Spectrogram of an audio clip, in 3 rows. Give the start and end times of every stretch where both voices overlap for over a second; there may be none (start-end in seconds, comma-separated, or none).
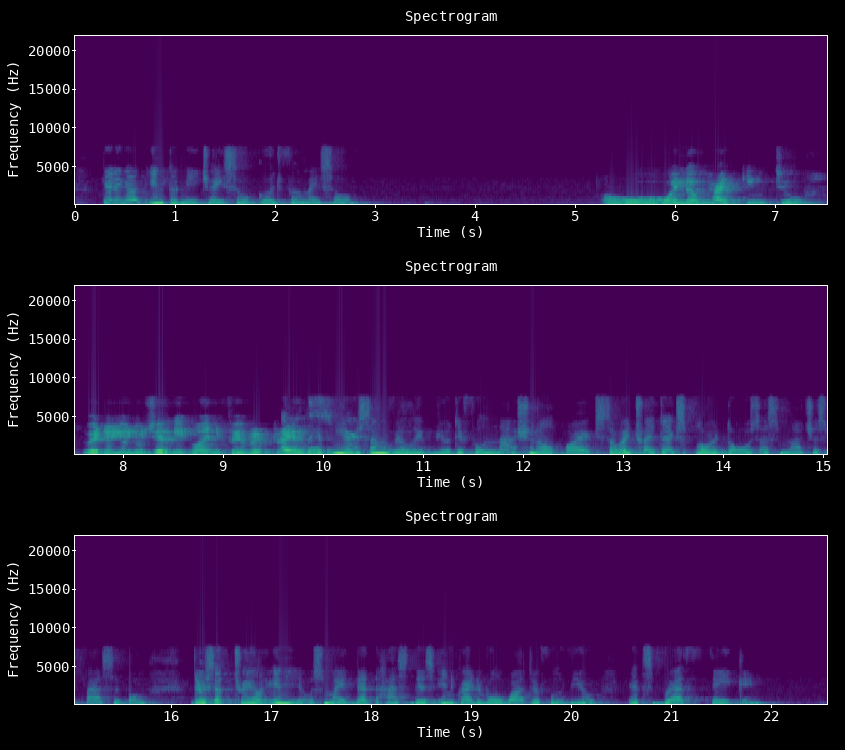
none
